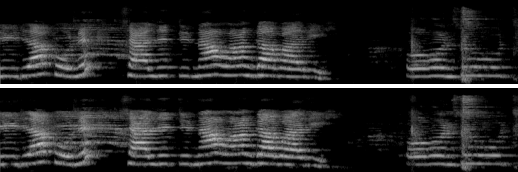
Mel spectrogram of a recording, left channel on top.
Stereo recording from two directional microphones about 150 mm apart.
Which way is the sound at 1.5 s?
Centre (ahead or behind).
